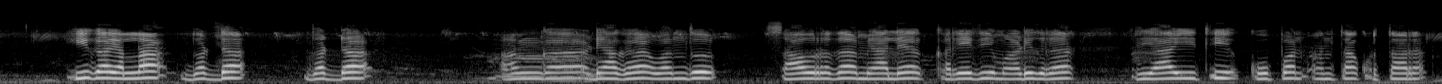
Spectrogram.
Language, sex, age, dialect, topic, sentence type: Kannada, male, 18-24, Dharwad Kannada, banking, statement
